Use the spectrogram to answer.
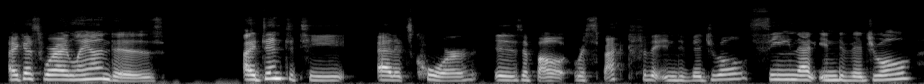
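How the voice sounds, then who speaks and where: Slow, reflective woman, dry close sound. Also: mid-range voice, dry recording. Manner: reflective, thinks aloud in short phrases. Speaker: co-host. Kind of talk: casual conversation.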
